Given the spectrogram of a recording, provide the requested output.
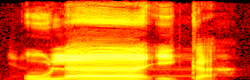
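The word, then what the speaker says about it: أولئك: bacanya ulek bukan Hai pula wownya hanya tulisan tapi tidak diangkat nanti kita bahas tentang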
